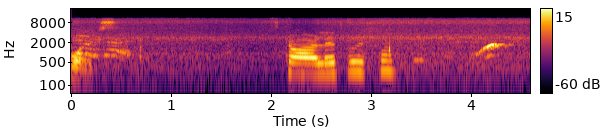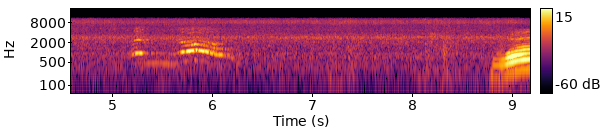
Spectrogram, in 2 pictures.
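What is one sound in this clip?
Young girls shout and squeal playfully outdoors.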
